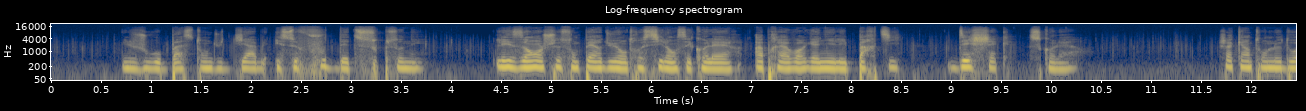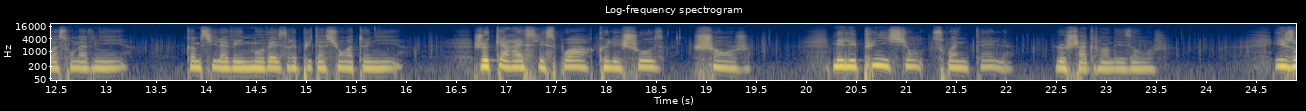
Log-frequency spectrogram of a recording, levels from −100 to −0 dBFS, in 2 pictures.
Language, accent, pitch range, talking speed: French, French, 155-175 Hz, 140 wpm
